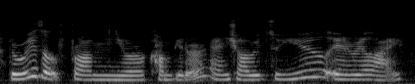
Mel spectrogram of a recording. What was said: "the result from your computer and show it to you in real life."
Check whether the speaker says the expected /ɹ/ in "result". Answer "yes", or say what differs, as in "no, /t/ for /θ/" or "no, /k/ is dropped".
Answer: yes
